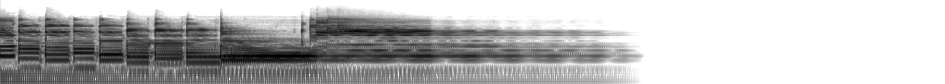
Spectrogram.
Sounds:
music

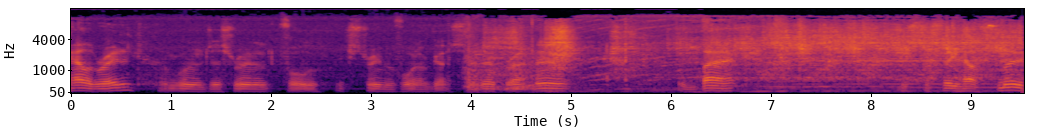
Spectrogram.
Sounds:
speech

